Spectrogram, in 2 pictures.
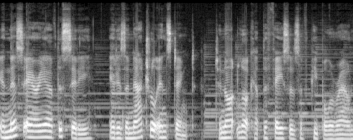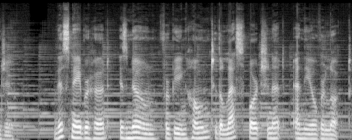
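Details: Adult narrator; normal speech.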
